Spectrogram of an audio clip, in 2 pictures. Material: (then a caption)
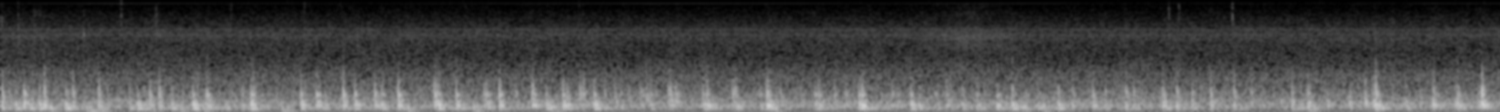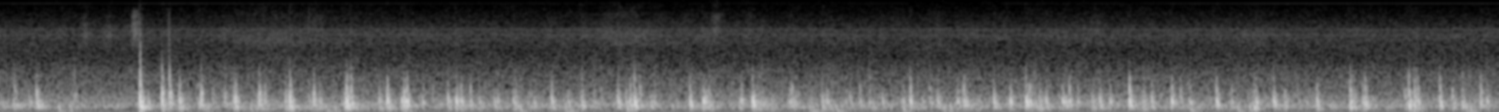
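Silicone. Long nails on both hands scratch a white silicone ear on a binaural microphone. The result is a dense, continuous stream of quick, muffled rasping strokes, mostly low and mid in tone, with a sharper, louder scrape just after the midpoint.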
